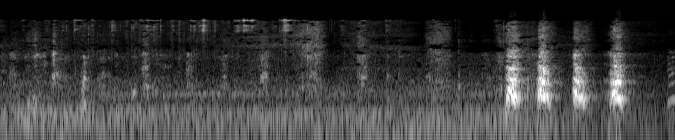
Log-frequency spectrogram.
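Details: Cane Corso dog barking: after several seconds of low background rumble and faint scattered sounds, four loud, deep barks come in quick succession, each about a third of a second apart, ending the recording.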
